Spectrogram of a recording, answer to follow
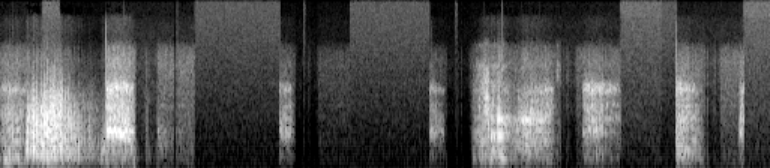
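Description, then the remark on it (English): Heavy, rasping breaths come in irregular bursts, some long and loud, others short and faint, with brief silent gaps between them and no talking. “Lord, who in the heck is breathing heavy?”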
